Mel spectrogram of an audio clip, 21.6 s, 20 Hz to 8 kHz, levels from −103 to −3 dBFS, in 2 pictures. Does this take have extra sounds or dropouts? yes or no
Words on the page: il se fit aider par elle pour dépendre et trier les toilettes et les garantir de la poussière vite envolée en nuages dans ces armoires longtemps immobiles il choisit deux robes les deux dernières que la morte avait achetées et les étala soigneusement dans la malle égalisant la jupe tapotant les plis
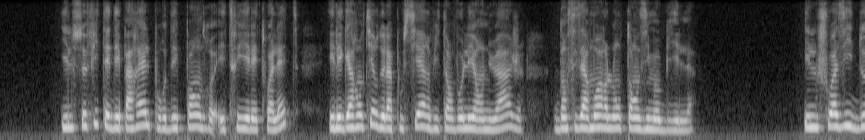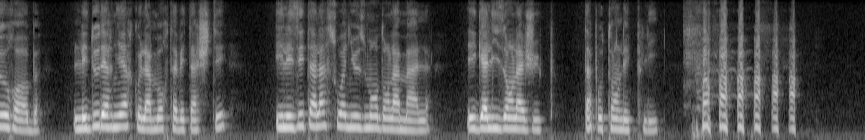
yes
